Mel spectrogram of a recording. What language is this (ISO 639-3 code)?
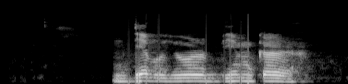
bsh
